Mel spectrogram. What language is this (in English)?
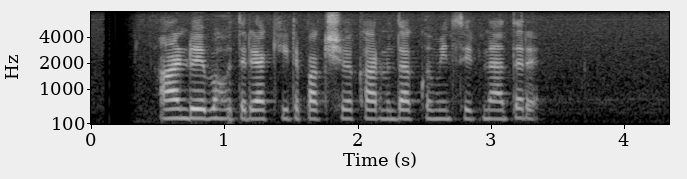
Sinhala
